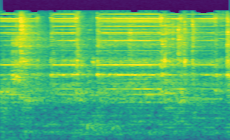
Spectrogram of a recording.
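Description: Small motor whirring with a steady high whine as it lowers a suspended water balloon. It starts suddenly and runs on evenly.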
